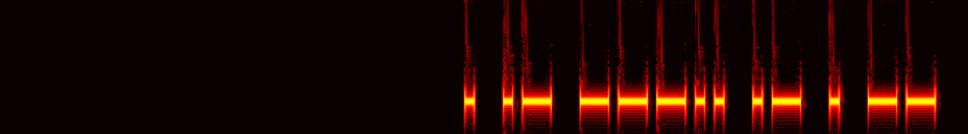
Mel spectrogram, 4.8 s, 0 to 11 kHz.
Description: Morse code, heard as a keyed tone, about 25 wpm, 700 Hz. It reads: EA8AEM
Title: DXCC-100 Call Signs - 6 Characters - Repeated 3x - 25wpm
